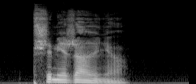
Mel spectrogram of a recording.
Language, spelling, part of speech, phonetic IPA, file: Polish, przymierzalnia, noun, [ˌpʃɨ̃mʲjɛˈʒalʲɲa], Pl-przymierzalnia.ogg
